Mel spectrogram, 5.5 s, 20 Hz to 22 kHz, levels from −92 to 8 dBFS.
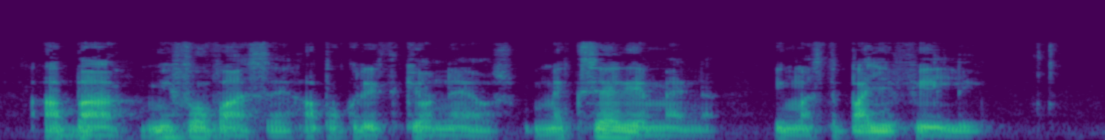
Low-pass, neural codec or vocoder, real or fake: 7.2 kHz; none; real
